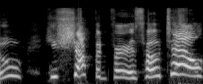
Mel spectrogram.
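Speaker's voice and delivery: plain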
